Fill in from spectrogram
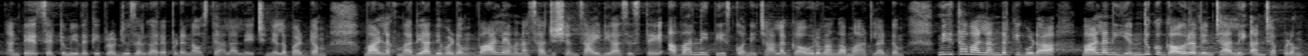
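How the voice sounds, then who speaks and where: Lively woman radio host, reverberant. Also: on the high side. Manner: chatty and expressive storytelling. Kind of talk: radio presenter chat.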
